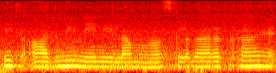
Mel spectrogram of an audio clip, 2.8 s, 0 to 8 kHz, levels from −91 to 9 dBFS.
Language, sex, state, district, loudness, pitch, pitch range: Hindi, female, Haryana, Charkhi Dadri, -15 LUFS, 175 Hz, 170-190 Hz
